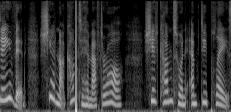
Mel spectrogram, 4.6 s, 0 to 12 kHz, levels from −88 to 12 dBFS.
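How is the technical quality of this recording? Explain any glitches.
The speech is interrupted by one severe glitch. From 1.52 to 1.54 s there are invalid numbers at full scale. A calculation produced infinite or invalid values, and the output was pinned to maximum level for about 21 ms, which fits a 512-sample block. The block is so short that it is heard as a single loud bang.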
